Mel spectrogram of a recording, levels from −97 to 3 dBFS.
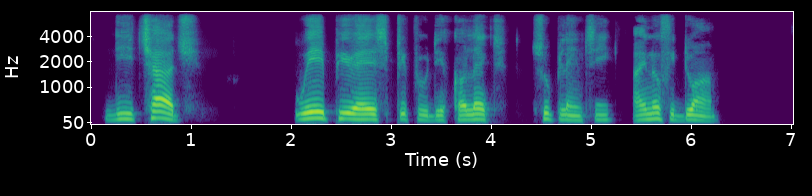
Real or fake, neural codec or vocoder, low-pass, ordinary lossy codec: fake; codec, 16 kHz, 1 kbps, X-Codec, WavLM features, trained on Multilingual LibriSpeech; 7.2 kHz; none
